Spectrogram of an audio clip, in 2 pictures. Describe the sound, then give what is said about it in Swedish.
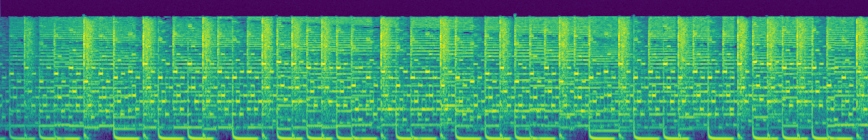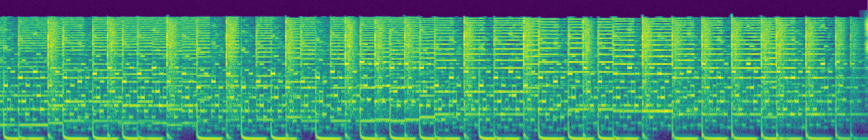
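A bright, upbeat electronic intro jingle with a steady, punchy beat and chiming melodic notes, playing loudly on its own for about twenty seconds with no voices. “Vi rullar gingen.”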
